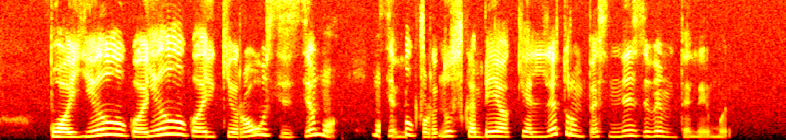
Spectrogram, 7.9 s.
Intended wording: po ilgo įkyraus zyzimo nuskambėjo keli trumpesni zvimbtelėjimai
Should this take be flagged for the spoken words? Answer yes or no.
yes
